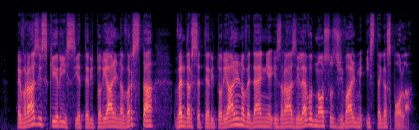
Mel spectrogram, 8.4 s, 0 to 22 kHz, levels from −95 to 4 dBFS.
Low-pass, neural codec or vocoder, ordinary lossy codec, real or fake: 14.4 kHz; vocoder, 44.1 kHz, 128 mel bands, Pupu-Vocoder; none; fake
